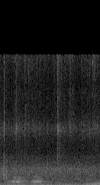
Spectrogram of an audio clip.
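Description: Faint steady rain, an even hiss of rainfall, with faint voices in the background.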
